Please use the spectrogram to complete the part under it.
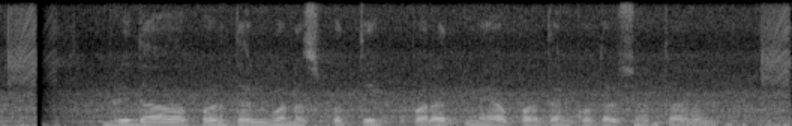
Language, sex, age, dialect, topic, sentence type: Hindi, male, 31-35, Awadhi Bundeli, agriculture, statement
